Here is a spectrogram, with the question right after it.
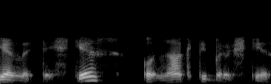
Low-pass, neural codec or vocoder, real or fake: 3.6 kHz; autoencoder, 48 kHz, 32 numbers a frame, DAC-VAE, trained on Japanese speech; fake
